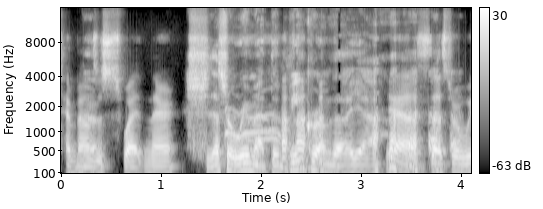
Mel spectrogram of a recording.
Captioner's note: laughs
